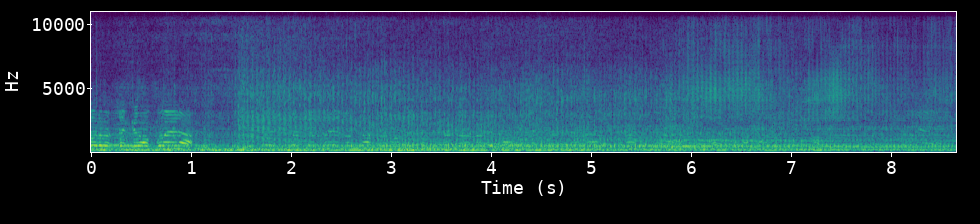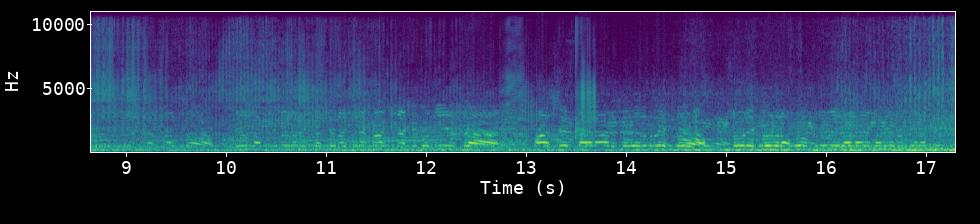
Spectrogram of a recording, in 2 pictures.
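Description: Several two-stroke racing kart engines scream at full throttle, rising and falling in pitch as the karts pass.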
